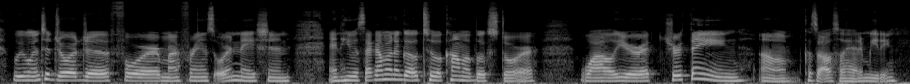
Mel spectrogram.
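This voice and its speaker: A woman talks at a fairly low pitch with ordinary pitch variation. She keeps a moderate pace. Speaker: podcast co-host. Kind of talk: casual chat. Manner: loud; animated.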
